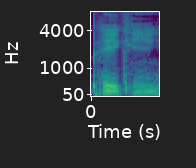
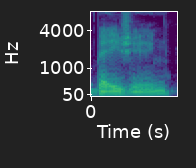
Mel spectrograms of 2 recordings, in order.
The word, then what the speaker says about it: Beijing: just like you know when I was younger we called the capital of China pay King and should have been Beijing um capital of India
